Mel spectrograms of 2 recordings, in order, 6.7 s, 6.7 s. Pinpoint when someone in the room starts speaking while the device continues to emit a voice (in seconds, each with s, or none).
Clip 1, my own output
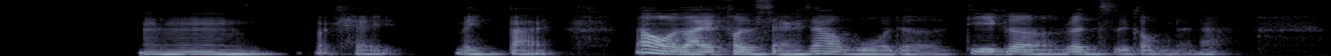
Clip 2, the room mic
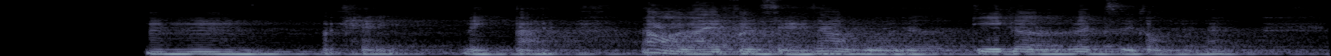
none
